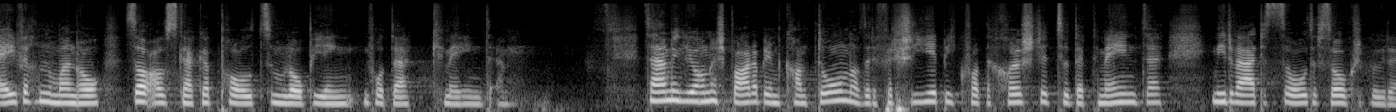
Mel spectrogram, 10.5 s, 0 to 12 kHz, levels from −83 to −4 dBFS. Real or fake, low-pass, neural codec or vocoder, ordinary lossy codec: fake; 10.8 kHz; codec, 16 kHz in and 24 kHz out, 0.6 kbps, FocalCodec, streaming, 4096 codes; none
